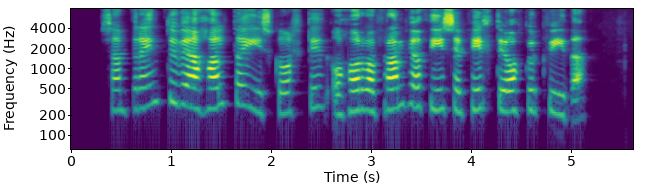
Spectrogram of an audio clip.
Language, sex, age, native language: Icelandic, female, 50-59, Icelandic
